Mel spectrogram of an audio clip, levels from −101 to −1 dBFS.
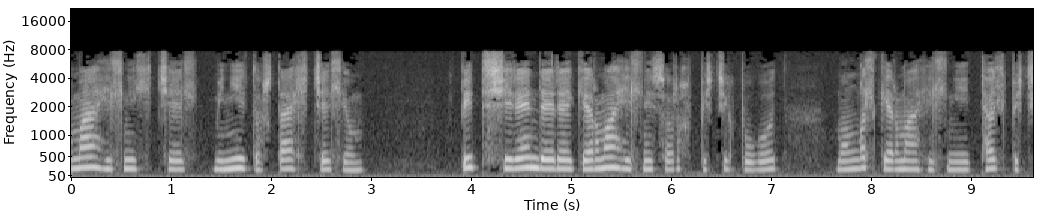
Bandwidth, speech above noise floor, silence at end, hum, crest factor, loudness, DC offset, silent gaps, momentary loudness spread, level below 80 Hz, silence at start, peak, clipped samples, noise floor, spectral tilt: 8 kHz; 30 dB; 0 s; none; 20 dB; -24 LUFS; 0.3%; none; 11 LU; -56 dBFS; 0 s; -4 dBFS; under 0.1%; -55 dBFS; -3.5 dB/octave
